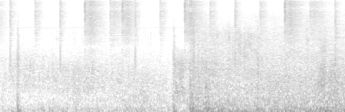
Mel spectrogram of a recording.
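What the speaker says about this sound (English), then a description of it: "There's a lot of mortars firing there." Distant mortar and artillery fire in the WARNO strategy game, dull booms scattered through a rumbling battlefield bed that swells louder in the second half.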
